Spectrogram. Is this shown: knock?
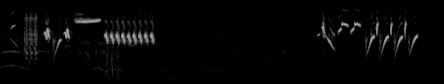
no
